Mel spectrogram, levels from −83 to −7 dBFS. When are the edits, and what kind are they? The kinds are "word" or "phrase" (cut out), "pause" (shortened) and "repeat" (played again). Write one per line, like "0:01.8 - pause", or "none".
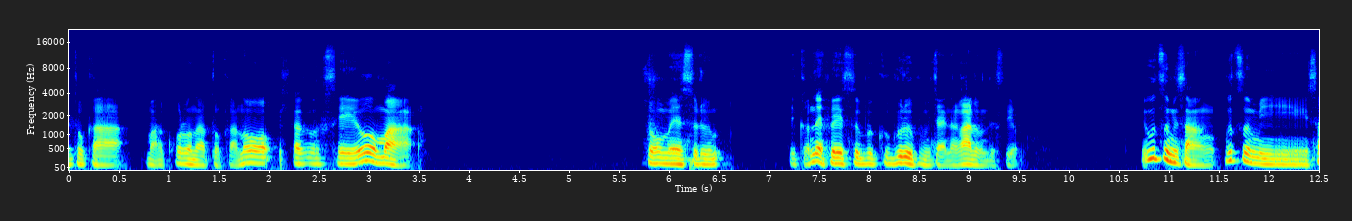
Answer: none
